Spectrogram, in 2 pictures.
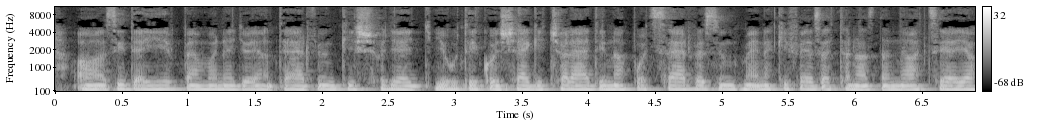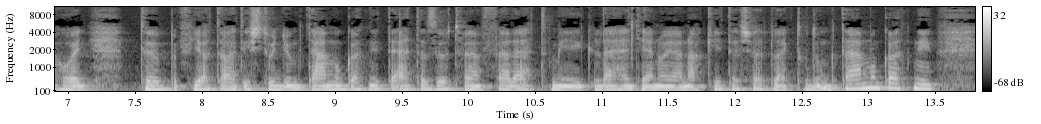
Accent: Debrecen, Hajdú-Bihar, Hungary; hiszen én is debreceni vagyok, és jobban ismerem ezt a területet

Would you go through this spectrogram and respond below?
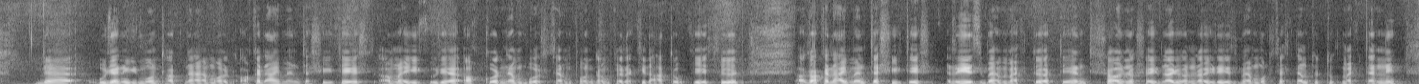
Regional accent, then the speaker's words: Miskolc, Borsod-Abaúj-Zemplén, Hungary; hagy emeljem ki külön örömömet, úgyis mint miskolci, úgyis mint építész, úgyis mint főépítész. Mint miskolci azért, hiszen az avasi kilátó Miskolc jelképe

